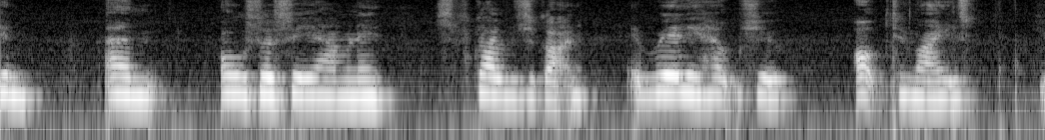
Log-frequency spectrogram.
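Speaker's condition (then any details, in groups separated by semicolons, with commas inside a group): Cerebral palsy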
